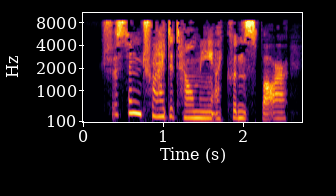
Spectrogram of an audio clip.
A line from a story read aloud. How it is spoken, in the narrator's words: she mumbled, hoping to elicit a response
